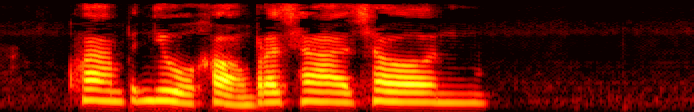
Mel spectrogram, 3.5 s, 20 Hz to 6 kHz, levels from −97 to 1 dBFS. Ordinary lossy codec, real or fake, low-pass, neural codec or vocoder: MP3, 32 kbps; fake; 5.4 kHz; codec, 24 kHz, 3.1 kbps, DualCodec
